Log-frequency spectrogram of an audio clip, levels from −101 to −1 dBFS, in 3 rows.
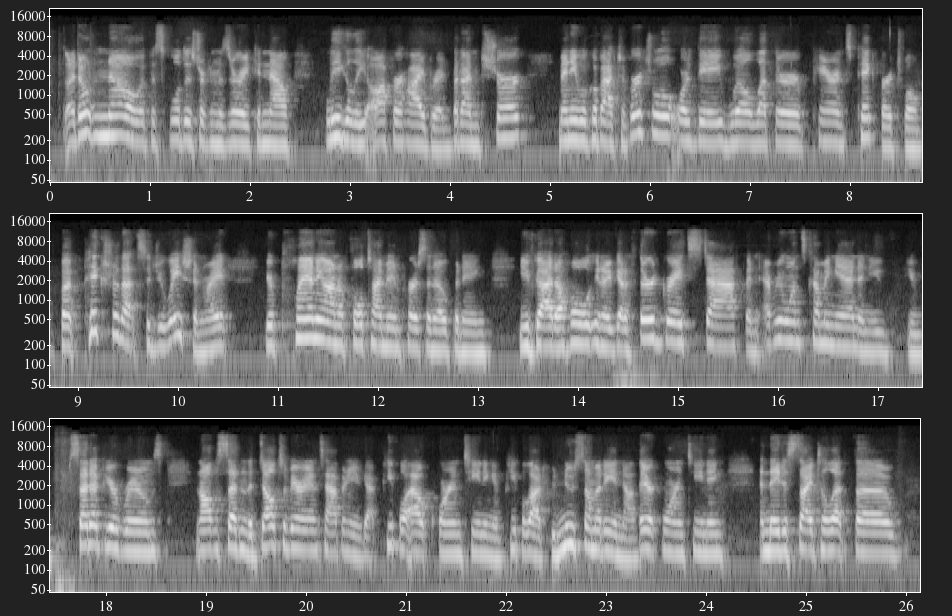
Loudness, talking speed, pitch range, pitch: -22 LUFS, 220 wpm, 180-210 Hz, 195 Hz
